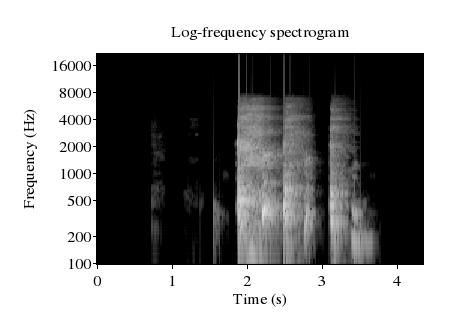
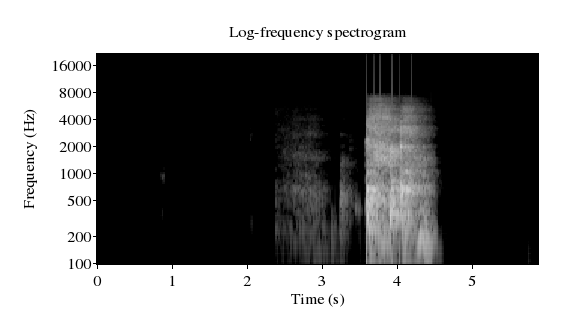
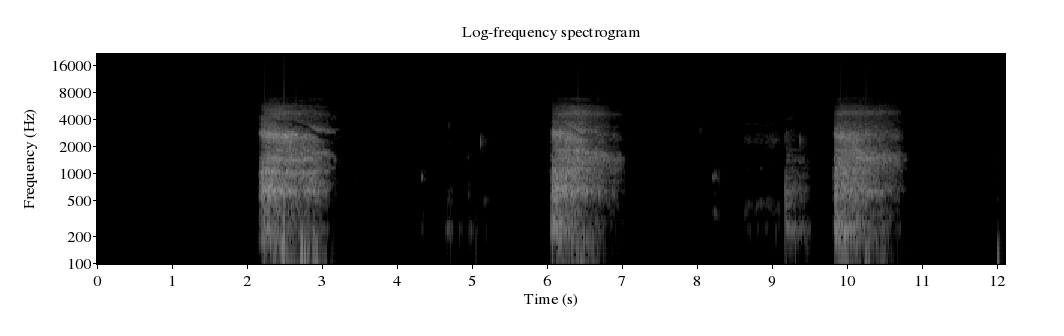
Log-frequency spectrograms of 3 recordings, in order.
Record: {"three_cough_length": "4.4 s", "three_cough_amplitude": 30089, "three_cough_signal_mean_std_ratio": 0.38, "cough_length": "5.9 s", "cough_amplitude": 31866, "cough_signal_mean_std_ratio": 0.28, "exhalation_length": "12.1 s", "exhalation_amplitude": 2184, "exhalation_signal_mean_std_ratio": 0.37, "survey_phase": "beta (2021-08-13 to 2022-03-07)", "age": "65+", "gender": "Female", "wearing_mask": "No", "symptom_none": true, "smoker_status": "Never smoked", "respiratory_condition_asthma": false, "respiratory_condition_other": false, "recruitment_source": "REACT", "submission_delay": "3 days", "covid_test_result": "Negative", "covid_test_method": "RT-qPCR"}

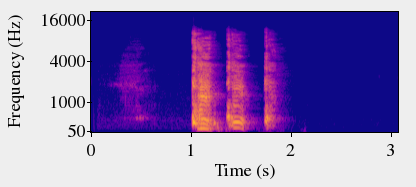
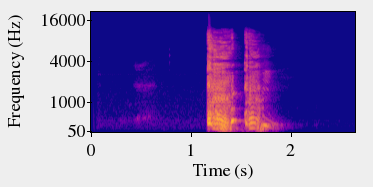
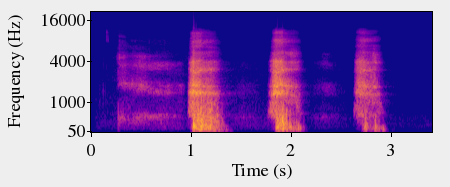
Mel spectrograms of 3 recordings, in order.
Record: {"three_cough_length": "3.1 s", "three_cough_amplitude": 28214, "three_cough_signal_mean_std_ratio": 0.3, "cough_length": "2.6 s", "cough_amplitude": 32425, "cough_signal_mean_std_ratio": 0.33, "exhalation_length": "3.4 s", "exhalation_amplitude": 32768, "exhalation_signal_mean_std_ratio": 0.33, "survey_phase": "beta (2021-08-13 to 2022-03-07)", "age": "18-44", "gender": "Female", "wearing_mask": "No", "symptom_cough_any": true, "smoker_status": "Never smoked", "respiratory_condition_asthma": false, "respiratory_condition_other": false, "recruitment_source": "Test and Trace", "submission_delay": "2 days", "covid_test_result": "Positive", "covid_test_method": "RT-qPCR", "covid_ct_value": 21.8, "covid_ct_gene": "N gene"}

